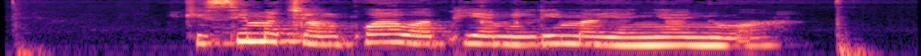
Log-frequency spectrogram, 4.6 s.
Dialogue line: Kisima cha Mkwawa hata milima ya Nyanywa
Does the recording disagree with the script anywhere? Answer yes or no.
yes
